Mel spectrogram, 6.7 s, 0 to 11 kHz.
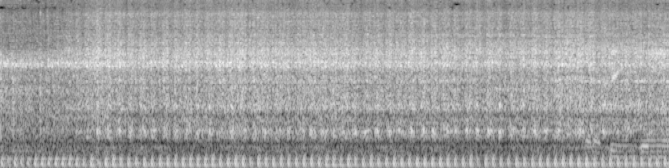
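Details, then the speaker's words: Honda Beat FI v2 scooter running with the CVT crankcase cover off: uneven clattery metallic chatter over the idle from the belt side; the crankcase bearing had worked loose, blamed on overuse. "Dil Okay naman talag sir ito yung sira ni ito maluwag to dito ito dumikit overhead sobrahan ng ano takbo"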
